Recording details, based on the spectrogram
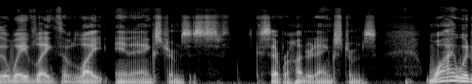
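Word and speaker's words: ångström: it's angstrom yeah angstrom a-n-g-s-t-r-o-m swedish word so the a has a little halo over it and the o has an umlaut so it's probably pronounced angstrom it's named after a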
